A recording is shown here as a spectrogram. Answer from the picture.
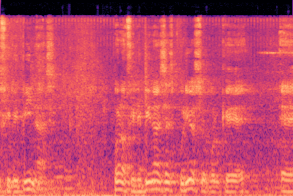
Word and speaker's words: Filipinas: Todavía hoy, si veis a una inmigrante filipina y escucháis, veréis que todavía no pronuncian la F, la hacen P, Filipinas, ¿no?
